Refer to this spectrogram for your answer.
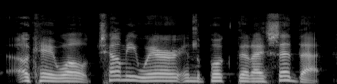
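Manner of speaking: ordinary talk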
